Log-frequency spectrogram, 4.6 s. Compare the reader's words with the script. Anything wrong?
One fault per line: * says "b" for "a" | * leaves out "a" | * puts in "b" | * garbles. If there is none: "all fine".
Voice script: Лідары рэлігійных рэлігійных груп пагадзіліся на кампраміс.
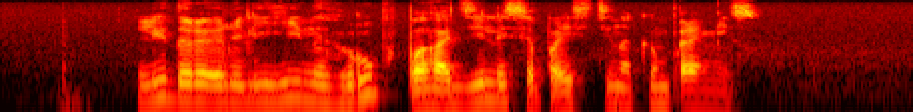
* leaves out "рэлігійных"
* puts in "пайсці"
